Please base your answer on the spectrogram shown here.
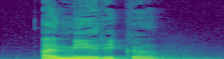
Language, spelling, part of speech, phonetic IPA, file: Russian, Америка, proper noun, [ɐˈmʲerʲɪkə], Ru-Америка.ogg
- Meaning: America, the Americas (a supercontinent consisting of North America, Central America and South America regarded as a whole; in full, the Americas)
